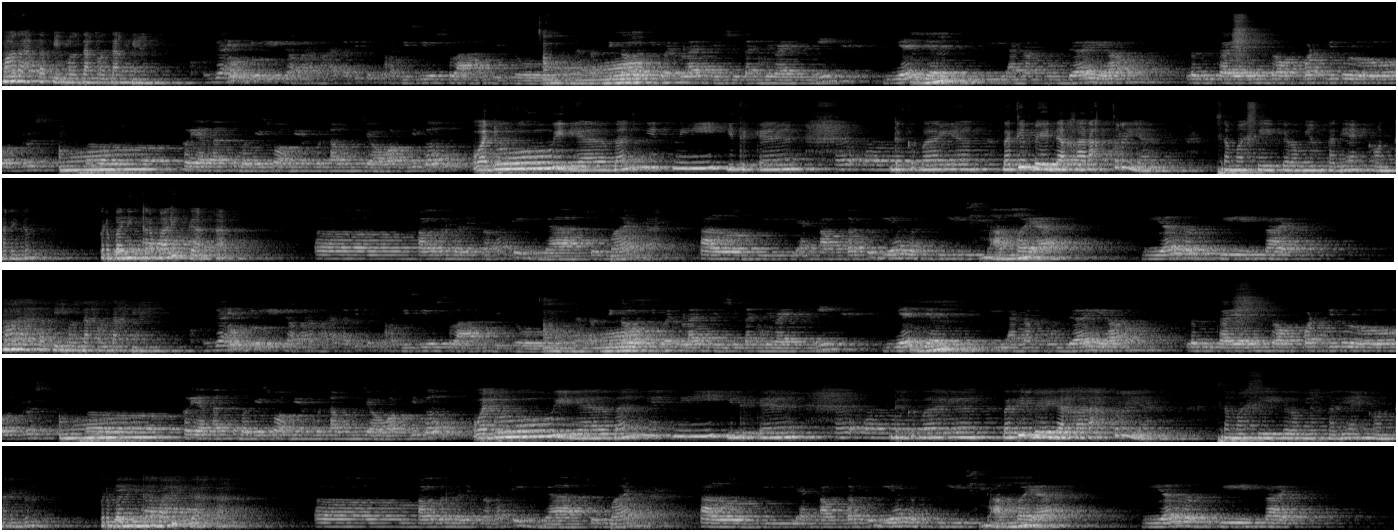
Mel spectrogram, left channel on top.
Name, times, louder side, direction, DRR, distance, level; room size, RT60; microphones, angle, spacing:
voice 1, 0.0-1.4 5.4-6.4 9.1-9.5 12.3-12.4 14.5-15.4 18.6-22.3 22.8-25.5 26.1-28.2 28.9-30.1 34.3-34.4 37.6-38.2, left 1 dB, 65° left, 1 dB, 3.2 m, -21 dB
voice 2, 2.0-5.8 6.2-8.3 8.8-11.4 11.8-14.3 14.8-18.4 22.3-23.6 29.0-29.9 31.0-34.3 34.9-38.4 39.3-40.7, equal, 5° right, 1 dB, 4.2 m, -28 dB
20.5 x 19.0 x 6.8 m, 1.4 s
head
